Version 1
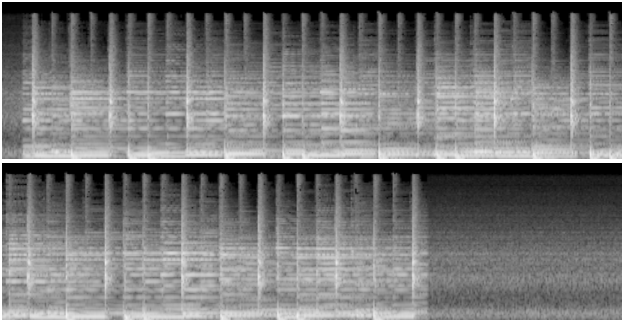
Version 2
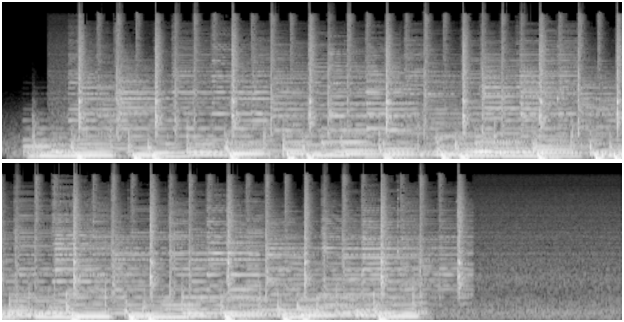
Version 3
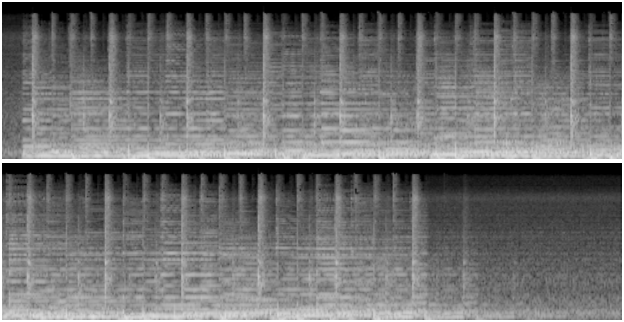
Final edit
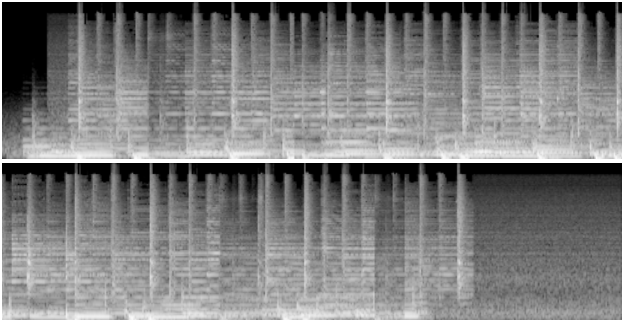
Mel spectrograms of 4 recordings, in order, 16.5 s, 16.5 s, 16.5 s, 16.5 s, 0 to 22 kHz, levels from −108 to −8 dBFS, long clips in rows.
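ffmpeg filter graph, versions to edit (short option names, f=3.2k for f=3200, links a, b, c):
-filter_complex "[2:a]asplit=3[a][b][c];[0:a]asplit=2[d][e];[1:a]asplit=6[f][g][h][i][j][k];[f]atrim=end=1.942[l];[a]atrim=start=1.938:end=2.442[m];[g]atrim=start=2.438:end=3.902[n];[d]atrim=start=3.898:end=4.312[o];[h]atrim=start=4.308:end=8.402[p];[e]atrim=start=8.398:end=9.242[q];[i]atrim=start=9.238:end=11.172[r];[b]atrim=start=11.168:end=11.752[s];[j]atrim=start=11.748:end=13.242[t];[c]atrim=start=13.238:end=13.642[u];[k]atrim=start=13.638[v];[l][m]acrossfade=d=0.004:c1=hsin:c2=hsin[w];[w][n]acrossfade=d=0.004:c1=hsin:c2=hsin[x];[x][o]acrossfade=d=0.004:c1=hsin:c2=hsin[y];[y][p]acrossfade=d=0.004:c1=hsin:c2=hsin[z];[z][q]acrossfade=d=0.004:c1=hsin:c2=hsin[aa];[aa][r]acrossfade=d=0.004:c1=hsin:c2=hsin[ab];[ab][s]acrossfade=d=0.004:c1=hsin:c2=hsin[ac];[ac][t]acrossfade=d=0.004:c1=hsin:c2=hsin[ad];[ad][u]acrossfade=d=0.004:c1=hsin:c2=hsin[ae];[ae][v]acrossfade=d=0.004:c1=hsin:c2=hsin"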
